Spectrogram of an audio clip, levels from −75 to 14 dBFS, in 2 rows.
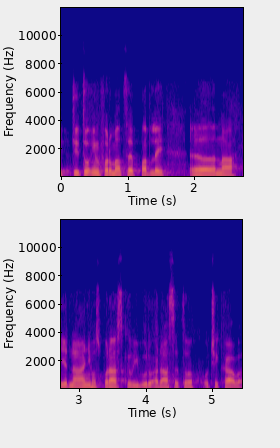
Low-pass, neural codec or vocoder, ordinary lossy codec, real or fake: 7.2 kHz; codec, 16 kHz, 2 kbps, X-Codec, WavLM features, trained on Multilingual LibriSpeech; Opus, 16 kbps; fake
